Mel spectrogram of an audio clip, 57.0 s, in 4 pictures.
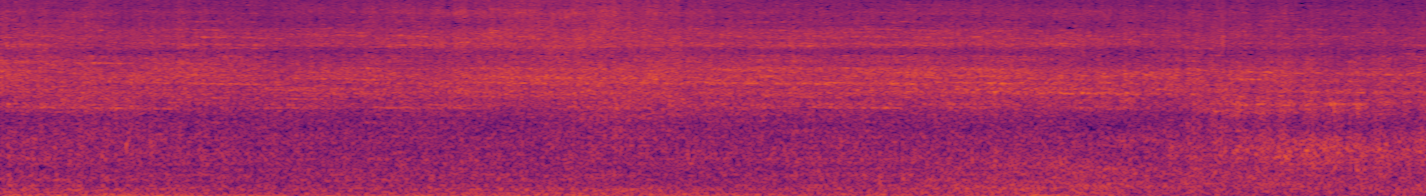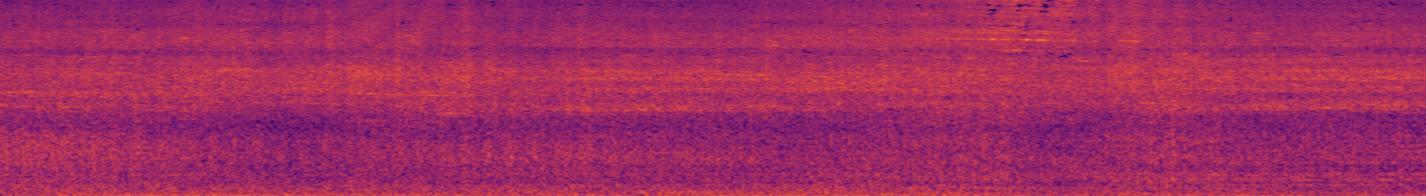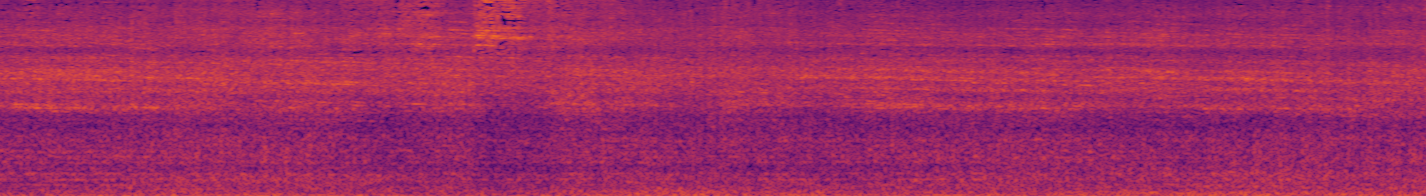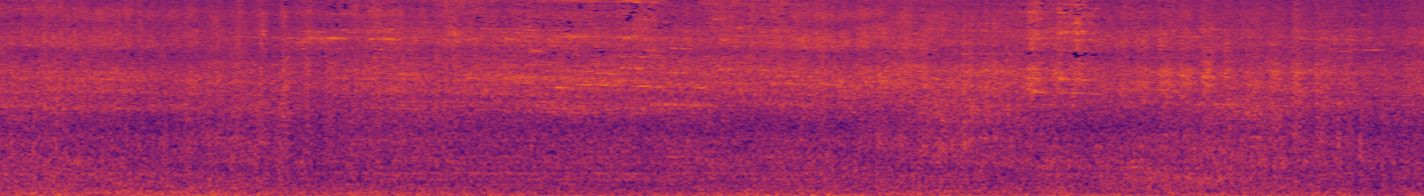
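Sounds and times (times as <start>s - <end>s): train wheels rumbling on rails: 0.0s - 57.0s
high wheel squeal: 23.7s - 25.3s, 31.9s - 34.6s, 45.6s - 51.0s.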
